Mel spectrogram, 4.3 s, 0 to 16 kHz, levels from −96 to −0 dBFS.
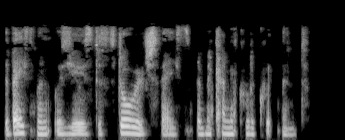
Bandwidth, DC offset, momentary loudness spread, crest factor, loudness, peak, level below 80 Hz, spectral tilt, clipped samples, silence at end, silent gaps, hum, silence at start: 8 kHz; under 0.1%; 13 LU; 20 dB; -22 LUFS; -2 dBFS; -58 dBFS; -4.5 dB/octave; under 0.1%; 0.5 s; 2.42-2.46 s, 3.72-3.76 s; none; 0.05 s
